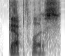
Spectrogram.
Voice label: "depthless", American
